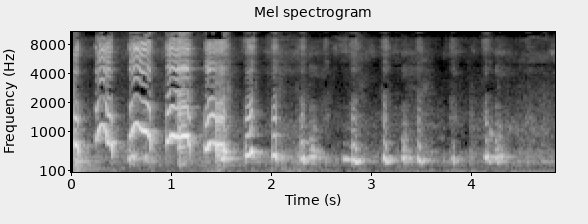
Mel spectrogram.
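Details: Doberman puppy being played with indoors, giving a rapid run of high, whining squeaks and yelps, about three per second, bright and tonal at first, then fading into softer, lower whimpers toward the end.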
